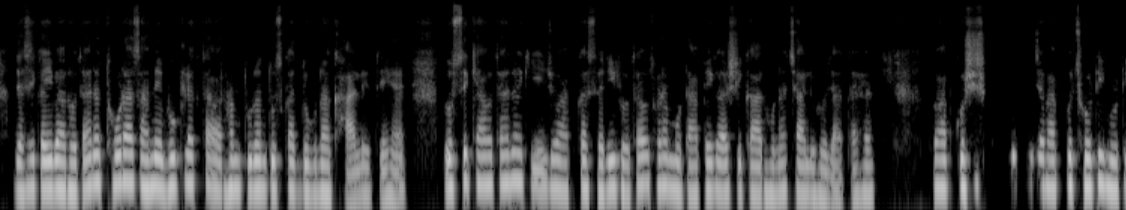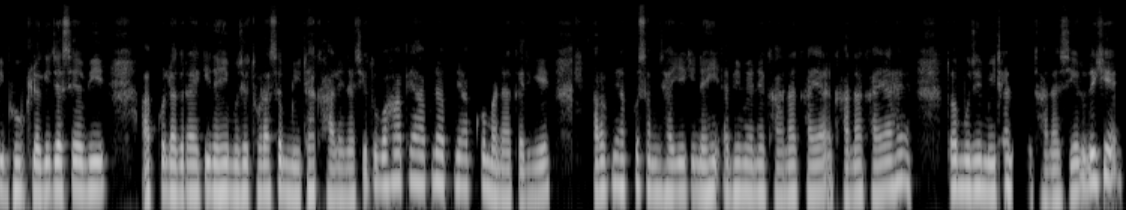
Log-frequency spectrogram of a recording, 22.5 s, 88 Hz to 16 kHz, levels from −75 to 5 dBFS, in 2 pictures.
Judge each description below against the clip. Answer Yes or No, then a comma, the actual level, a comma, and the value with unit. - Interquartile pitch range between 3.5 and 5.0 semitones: No, narrow, 2.5 semitones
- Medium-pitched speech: Yes, medium, 145 Hz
